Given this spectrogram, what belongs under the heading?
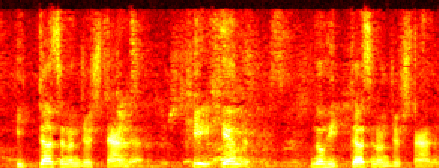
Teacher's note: If you want to stress does, then you would not have a flap.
